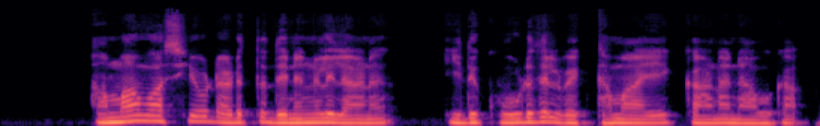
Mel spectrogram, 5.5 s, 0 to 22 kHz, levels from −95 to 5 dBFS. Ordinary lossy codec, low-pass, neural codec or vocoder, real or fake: MP3, 64 kbps; 19.8 kHz; autoencoder, 48 kHz, 128 numbers a frame, DAC-VAE, trained on Japanese speech; fake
